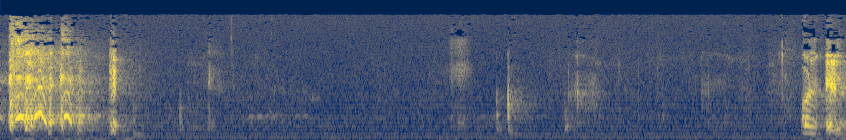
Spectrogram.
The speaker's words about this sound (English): I'm hampered by this thing because if I cough as I want to cough, it'll blow your heads off, so I'll take it off.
